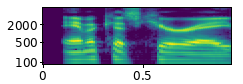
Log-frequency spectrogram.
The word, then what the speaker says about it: amicus curiae: We now have a motion from the ACLU of South Carolina, and they want to file a brief of amicus curiae.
